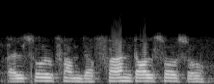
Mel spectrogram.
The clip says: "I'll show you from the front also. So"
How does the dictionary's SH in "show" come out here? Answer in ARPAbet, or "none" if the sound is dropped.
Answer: S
